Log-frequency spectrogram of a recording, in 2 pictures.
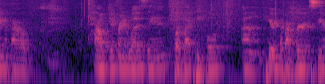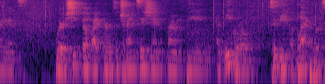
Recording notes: This conversation took place on September 30, 2023 at the West Oakland Cultural Action Network’s Land is Liberation Festival in the Storytelling Pavilion.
